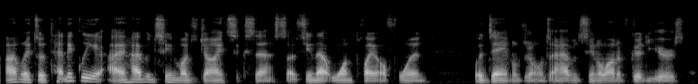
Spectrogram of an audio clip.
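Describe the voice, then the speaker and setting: A man's voice: deep voice, fairly even intonation, fairly quick, gravelly, no room sound, studio quality. A man of about twenty from Georgia in the US, chatting casually about sports, tentatively working through his thoughts with lots of "like.". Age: around 20.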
